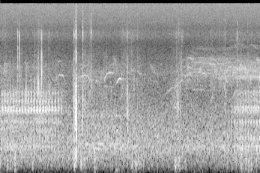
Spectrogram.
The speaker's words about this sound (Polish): A tam werblowanie dzięcioła oczywiście, ale ciężko stwierdzić, którego dzięcioła, tak po samym uderzaniu. No to jest ewidentne wykuwanie dziupli, bo jest takie długie, dość silne, bo są jeszcze takie krótsze i to jest na zasadzie śpiewu.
